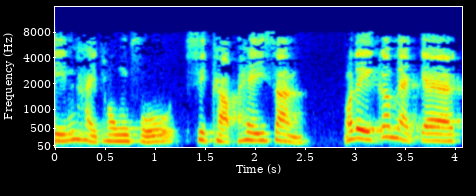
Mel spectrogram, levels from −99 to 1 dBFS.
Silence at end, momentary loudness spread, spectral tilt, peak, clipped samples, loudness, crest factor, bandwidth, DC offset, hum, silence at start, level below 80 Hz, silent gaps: 0 s; 9 LU; -5 dB/octave; -4 dBFS; under 0.1%; -22 LUFS; 16 dB; 8.4 kHz; under 0.1%; none; 0 s; -66 dBFS; none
